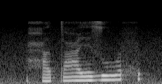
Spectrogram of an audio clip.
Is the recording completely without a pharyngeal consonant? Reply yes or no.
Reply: no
